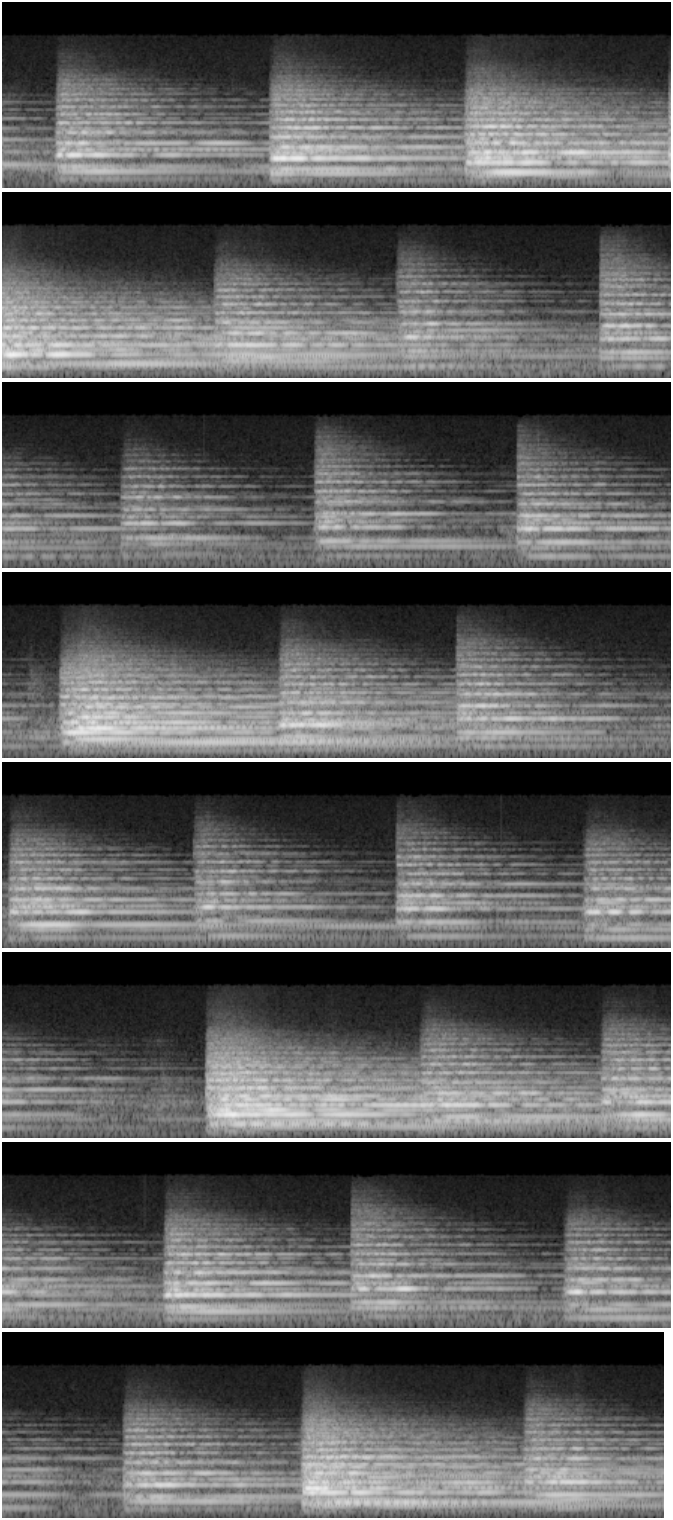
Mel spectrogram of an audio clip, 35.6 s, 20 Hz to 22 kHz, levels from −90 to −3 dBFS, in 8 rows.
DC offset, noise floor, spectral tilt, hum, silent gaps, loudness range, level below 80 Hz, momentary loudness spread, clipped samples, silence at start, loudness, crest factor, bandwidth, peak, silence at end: under 0.1%; -42 dBFS; -4.5 dB/octave; none; none; 8 LU; -64 dBFS; 19 LU; under 0.1%; 0 s; -20 LUFS; 20 dB; 11.5 kHz; 0 dBFS; 0 s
